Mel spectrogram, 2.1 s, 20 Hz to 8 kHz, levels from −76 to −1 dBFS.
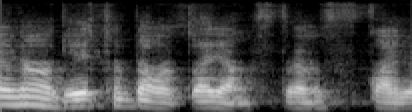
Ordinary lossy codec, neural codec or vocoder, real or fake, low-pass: none; codec, 24 kHz, 1 kbps, SNAC; fake; 7.2 kHz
